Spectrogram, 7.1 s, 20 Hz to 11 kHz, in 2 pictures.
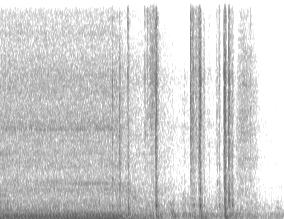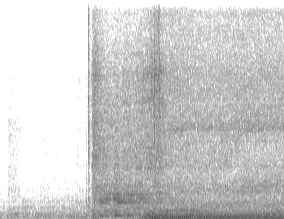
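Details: BMW E46 after cleaning a starter whose brushes were gummed with paste (likely from brake cleaner seeping in): engine runs, shuts off, then a brief crank catches quickly and settles into a smooth idle; starter now healthy.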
